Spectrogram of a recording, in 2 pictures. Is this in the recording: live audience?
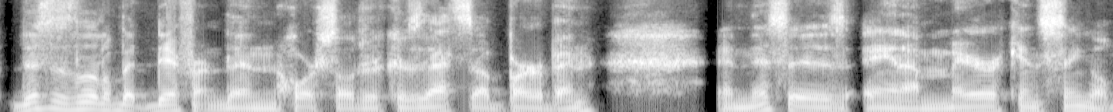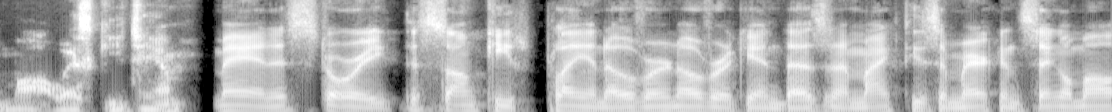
no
